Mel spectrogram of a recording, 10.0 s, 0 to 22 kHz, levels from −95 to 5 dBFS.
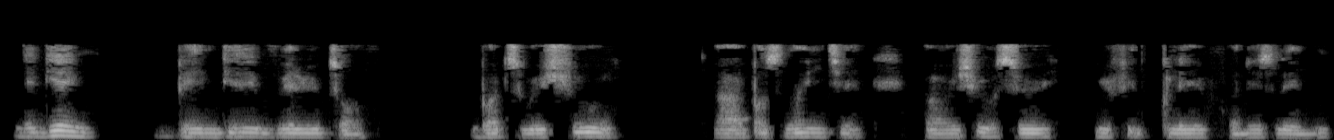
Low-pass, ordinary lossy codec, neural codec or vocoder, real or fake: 7.2 kHz; MP3, 24 kbps; codec, 24 kHz, 0.9 kbps, WavTokenizer, medium speech release version 1; fake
